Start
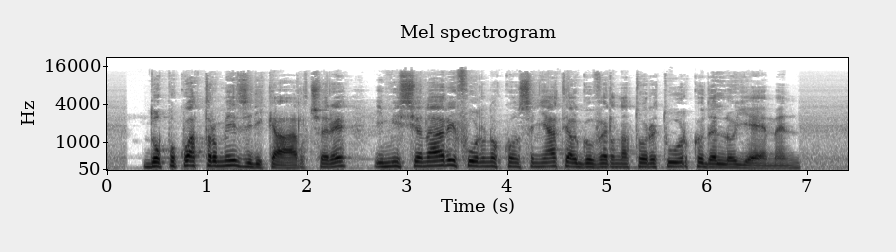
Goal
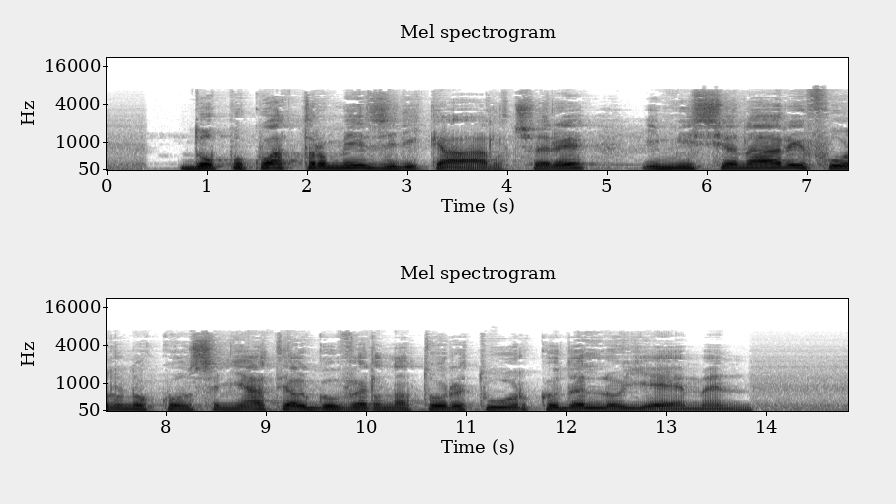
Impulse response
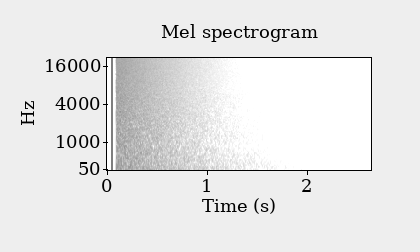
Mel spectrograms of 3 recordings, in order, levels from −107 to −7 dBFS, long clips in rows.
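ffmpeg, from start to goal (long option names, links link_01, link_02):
-af "asetrate=22050,aresample=44100,bass=frequency=250:gain=5,treble=frequency=4000:gain=-6,volume=-2.5dB"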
